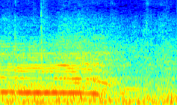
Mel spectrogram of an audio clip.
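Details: Giant cattle, one of three raging as they come off a truck at a market: a single steady, level moo held about half a second before fading, with low crowd murmur underneath.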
